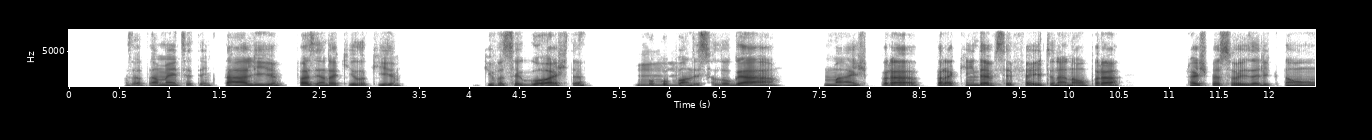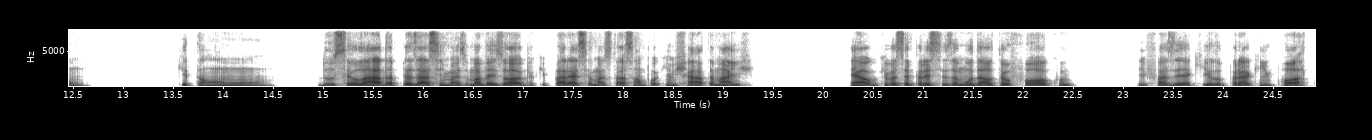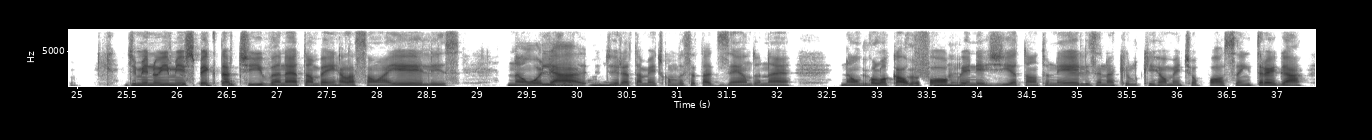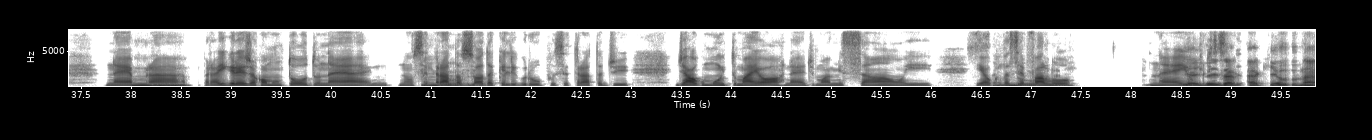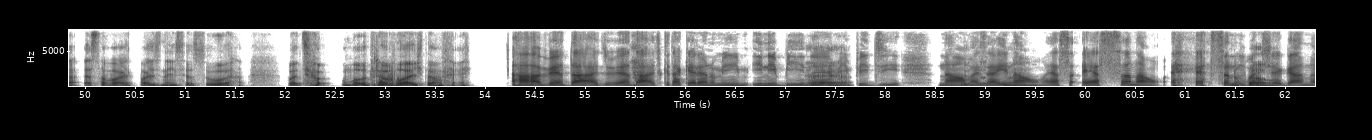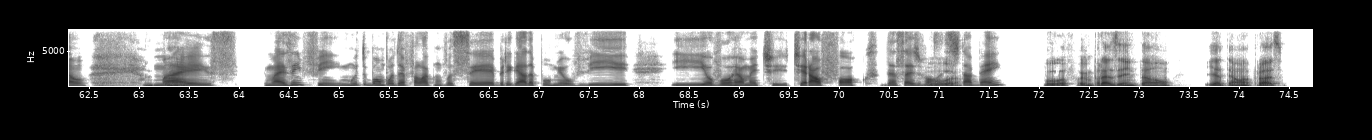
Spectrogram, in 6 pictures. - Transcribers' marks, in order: tapping; other background noise; chuckle; laughing while speaking: "também"; laughing while speaking: "Ah"; stressed: "essa"; laugh
- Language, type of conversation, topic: Portuguese, advice, Como posso reduzir minha voz crítica interior diariamente?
